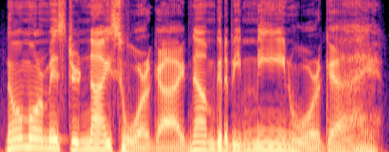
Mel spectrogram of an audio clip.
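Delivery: normal talking voice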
